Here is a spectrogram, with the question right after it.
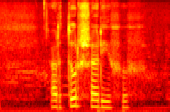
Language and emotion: Russian, neutral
